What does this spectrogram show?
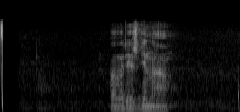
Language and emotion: Russian, neutral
